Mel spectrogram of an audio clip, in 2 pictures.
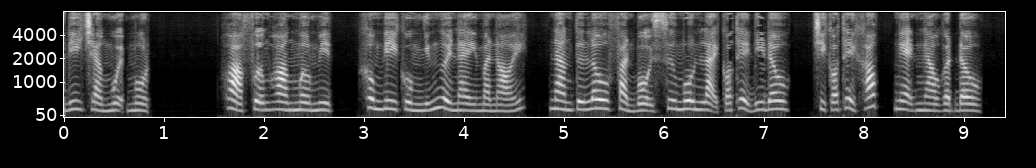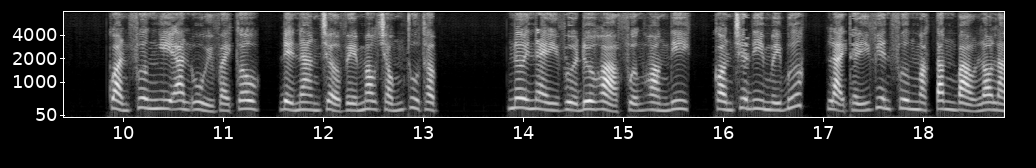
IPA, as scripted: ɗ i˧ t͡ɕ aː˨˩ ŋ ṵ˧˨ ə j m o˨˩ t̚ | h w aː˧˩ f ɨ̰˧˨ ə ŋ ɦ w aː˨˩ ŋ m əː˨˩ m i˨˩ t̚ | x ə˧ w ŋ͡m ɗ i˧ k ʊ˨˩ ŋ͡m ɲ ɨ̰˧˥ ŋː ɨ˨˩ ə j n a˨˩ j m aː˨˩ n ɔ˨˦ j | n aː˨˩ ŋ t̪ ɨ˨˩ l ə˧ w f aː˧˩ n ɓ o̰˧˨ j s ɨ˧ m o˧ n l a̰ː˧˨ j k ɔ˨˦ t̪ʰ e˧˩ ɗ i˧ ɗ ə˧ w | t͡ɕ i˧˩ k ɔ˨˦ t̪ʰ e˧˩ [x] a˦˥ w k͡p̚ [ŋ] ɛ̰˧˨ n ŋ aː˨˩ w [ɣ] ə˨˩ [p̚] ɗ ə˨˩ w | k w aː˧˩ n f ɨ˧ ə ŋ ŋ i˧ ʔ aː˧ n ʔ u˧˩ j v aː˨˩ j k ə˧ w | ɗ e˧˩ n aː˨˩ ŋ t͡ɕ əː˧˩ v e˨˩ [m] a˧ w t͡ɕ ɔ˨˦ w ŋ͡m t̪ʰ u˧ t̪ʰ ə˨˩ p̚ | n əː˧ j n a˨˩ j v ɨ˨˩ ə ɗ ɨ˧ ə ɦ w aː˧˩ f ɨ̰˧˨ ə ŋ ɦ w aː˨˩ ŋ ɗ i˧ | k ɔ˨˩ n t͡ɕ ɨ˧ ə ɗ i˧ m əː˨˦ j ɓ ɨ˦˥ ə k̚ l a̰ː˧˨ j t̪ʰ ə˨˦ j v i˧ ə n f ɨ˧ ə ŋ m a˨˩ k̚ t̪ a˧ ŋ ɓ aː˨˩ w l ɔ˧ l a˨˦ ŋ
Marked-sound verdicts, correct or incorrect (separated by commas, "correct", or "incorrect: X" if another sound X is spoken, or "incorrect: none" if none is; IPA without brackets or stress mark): correct, correct, correct, incorrect: t̚, correct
